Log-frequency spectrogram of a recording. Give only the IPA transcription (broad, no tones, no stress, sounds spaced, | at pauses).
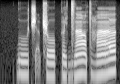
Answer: ɠ uː t͡ʃ a̰ ʈ͡ʂ o k ə̃ j d͡z ãː tˤ ɦ ã ɐ̯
